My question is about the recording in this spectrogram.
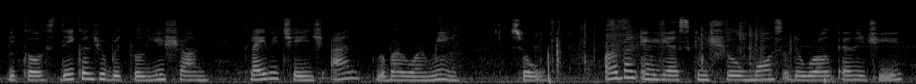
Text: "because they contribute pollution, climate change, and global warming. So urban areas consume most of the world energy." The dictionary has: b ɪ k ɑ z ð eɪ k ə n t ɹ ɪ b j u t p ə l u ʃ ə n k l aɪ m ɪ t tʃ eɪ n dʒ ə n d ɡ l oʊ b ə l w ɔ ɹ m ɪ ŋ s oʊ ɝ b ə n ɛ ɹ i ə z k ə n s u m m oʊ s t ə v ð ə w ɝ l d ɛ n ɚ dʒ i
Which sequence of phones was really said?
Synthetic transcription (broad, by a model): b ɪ k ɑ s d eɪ k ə n t ɹ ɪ b j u t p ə l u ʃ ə n k l aɪ m ɪ t tʃ eɪ n dʒ ə n d ɡ l oʊ b ə l w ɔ ɹ m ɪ ŋ s oʊ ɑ b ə n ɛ ɹ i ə s k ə n ʃ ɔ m m oʊ s t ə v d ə w ɝ l d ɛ n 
